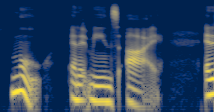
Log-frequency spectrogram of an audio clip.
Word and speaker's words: 目: This is mu, pronounced mu, and it means eye.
